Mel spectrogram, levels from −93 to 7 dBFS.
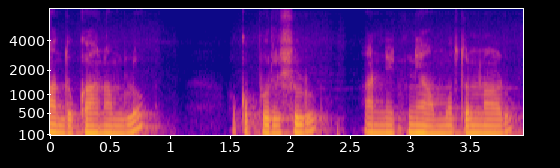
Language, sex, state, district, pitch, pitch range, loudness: Telugu, male, Andhra Pradesh, Krishna, 130 Hz, 125-135 Hz, -20 LUFS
